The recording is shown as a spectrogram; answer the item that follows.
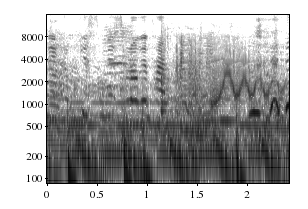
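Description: Background music with a steady beat: low drum hits about twice a second, each with a falling-pitch slide, under a wavering high melody.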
